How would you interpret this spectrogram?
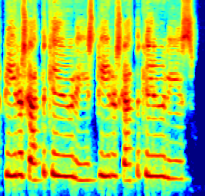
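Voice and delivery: put-on high, sing-song taunting girl; mock yell. A narrator's reading. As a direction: tease him in a shrill playground chant. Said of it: "she yells".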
